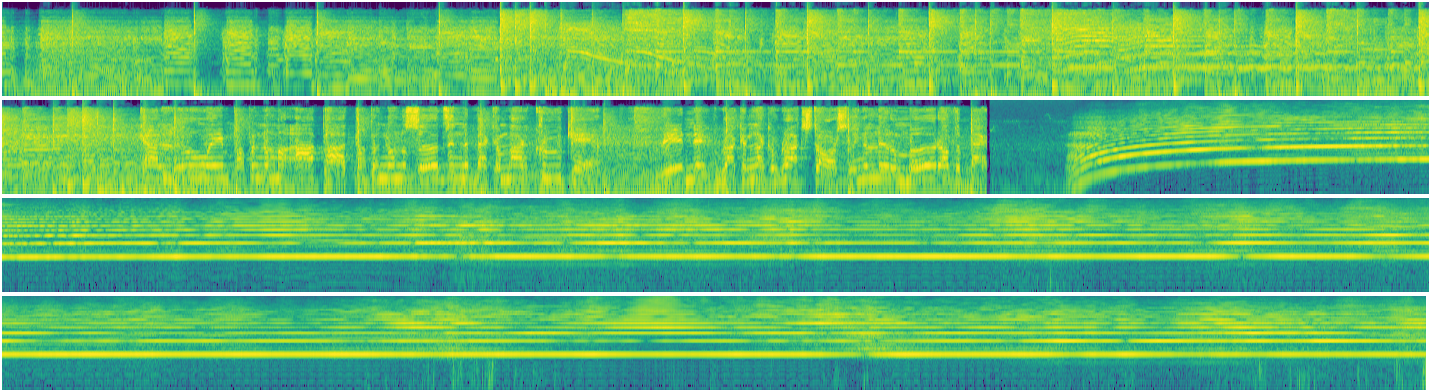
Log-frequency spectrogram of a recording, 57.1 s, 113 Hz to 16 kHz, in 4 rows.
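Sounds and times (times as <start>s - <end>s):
warning siren high tone: 4.7s - 17.6s, 24.2s - 57.0s.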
